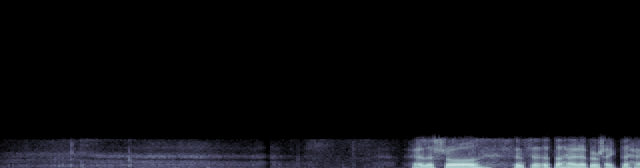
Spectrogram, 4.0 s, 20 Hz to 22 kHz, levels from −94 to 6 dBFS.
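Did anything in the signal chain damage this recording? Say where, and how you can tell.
Yes. At the network stage there are two short dropouts concealed by packet loss with pitch repetition, at 1.62 to 1.68 s (60 ms) and 3.34 to 3.39 s (50 ms), which fit runs of about six and five 10 ms packets. Each gap sounds like a briefly held, buzzy tone. The receiver looped the last pitch period and faded it out. On a waveform these show as identical repeating cycles with decaying amplitude, and on a spectrogram as flat, frozen harmonic stripes.

From 2.37 s to the end, a time-stretched section speeds the pace up by about 1.81 times while the pitch stays put. It sounds rushed. The likely cause is time-scale processing in software, squeezing the audio to fit a length by dropping short pieces. A spectrogram shows syllables compressed in time with unchanged harmonic spacing, and the waveform shows small discontinuities at the splice points. 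The G.711 mu-law telephone coding keeps everything below 4 kHz, as expected.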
